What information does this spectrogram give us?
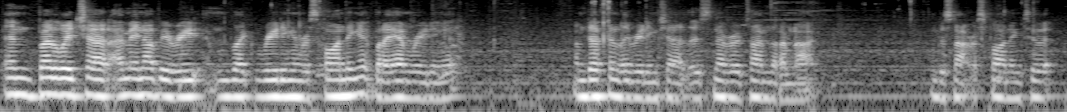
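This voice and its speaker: Flat-toned young man streaming, noisy background. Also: mid-range voice, fairly quick. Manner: downbeat, self-deprecating. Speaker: live streamer, host. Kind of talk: casual chat while game streaming. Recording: noisy room, typing in background.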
